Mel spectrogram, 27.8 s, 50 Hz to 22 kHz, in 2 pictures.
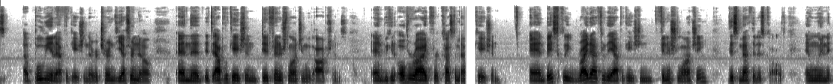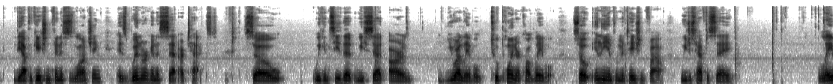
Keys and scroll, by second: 27.0-27.7 typing.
